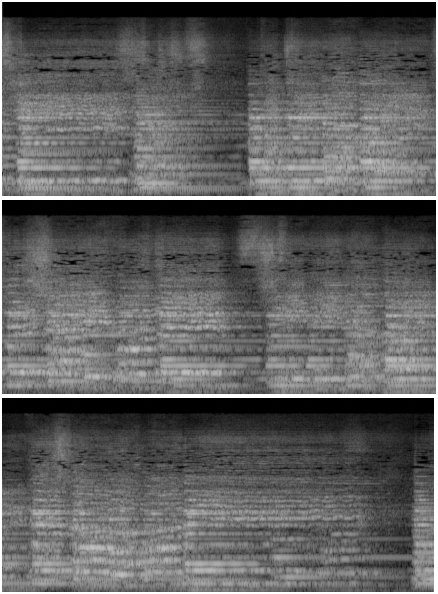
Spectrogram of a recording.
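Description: A church congregation singing a hymn together, in slow, held phrases with brief breaks between lines and instruments playing along.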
